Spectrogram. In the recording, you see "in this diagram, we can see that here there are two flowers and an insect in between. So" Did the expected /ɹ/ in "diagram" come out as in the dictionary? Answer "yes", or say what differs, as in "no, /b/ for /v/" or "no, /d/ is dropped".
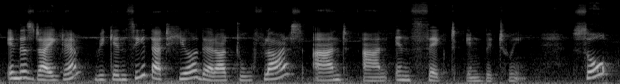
yes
